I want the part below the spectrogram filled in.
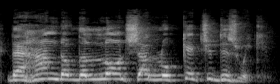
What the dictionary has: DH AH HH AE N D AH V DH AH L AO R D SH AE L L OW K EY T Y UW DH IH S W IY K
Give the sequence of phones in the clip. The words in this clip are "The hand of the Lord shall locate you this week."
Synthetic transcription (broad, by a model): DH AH HH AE N D AH V DH AH L AO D SH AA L L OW K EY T Y UW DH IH S W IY K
